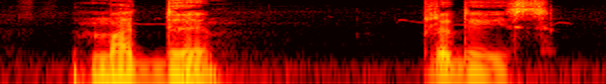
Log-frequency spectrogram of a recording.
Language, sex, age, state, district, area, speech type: Hindi, male, 18-30, Madhya Pradesh, Hoshangabad, urban, spontaneous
